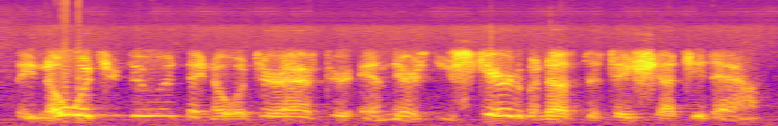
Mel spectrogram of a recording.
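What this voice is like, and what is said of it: Rough, strained voice. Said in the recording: “I apologize for the voice. I'm going through a little rough patch with it.”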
